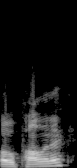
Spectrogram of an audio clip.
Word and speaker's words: Opalenik: Opalenik. That's how you Yeah, pronounce it, isn't perfect.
